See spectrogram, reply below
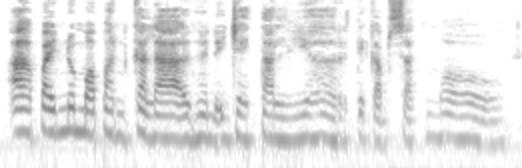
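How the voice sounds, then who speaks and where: A woman's voice: sits low, fairly even intonation, unhurried, fairly bright tone, breathy edge, no echo, full character voice. A woman with an Ilocano accent acting a worried, protective mother, fretful and sighing, in a radio drama. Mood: soft, anxious. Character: worried, protective mother standing up for her child.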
